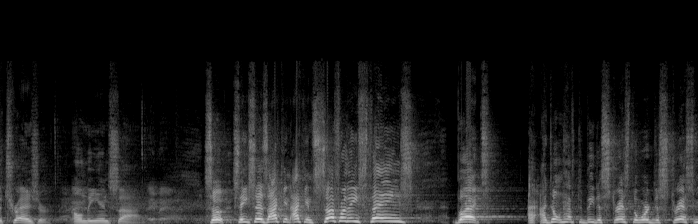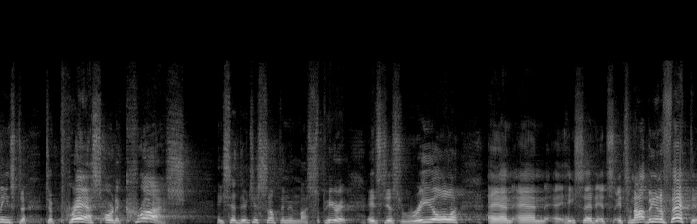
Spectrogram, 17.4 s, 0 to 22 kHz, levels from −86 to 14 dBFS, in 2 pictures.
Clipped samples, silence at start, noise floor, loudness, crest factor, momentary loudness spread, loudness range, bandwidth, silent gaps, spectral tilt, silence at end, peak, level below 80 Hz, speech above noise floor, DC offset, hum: under 0.1%; 0 s; -46 dBFS; -19 LUFS; 18 dB; 15 LU; 6 LU; 14 kHz; none; -4.5 dB/octave; 0 s; 0 dBFS; -72 dBFS; 28 dB; under 0.1%; none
